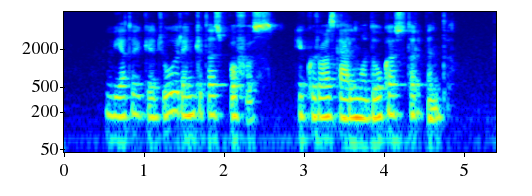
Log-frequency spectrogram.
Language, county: Lithuanian, Vilnius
